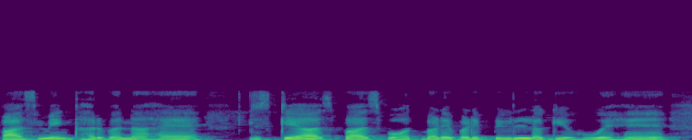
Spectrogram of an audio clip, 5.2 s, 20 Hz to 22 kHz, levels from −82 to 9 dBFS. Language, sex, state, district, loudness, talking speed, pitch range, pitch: Hindi, female, Uttar Pradesh, Lalitpur, -17 LUFS, 185 wpm, 165-175 Hz, 170 Hz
